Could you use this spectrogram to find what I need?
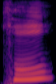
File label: "kenn9", taiwanese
